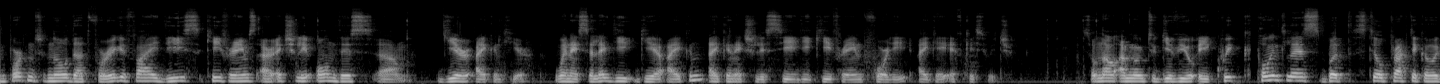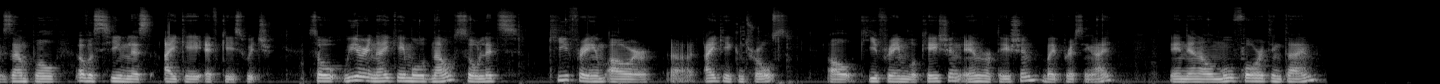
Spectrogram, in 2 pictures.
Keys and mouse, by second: 2.5 click, 3.0 middle click, 3.7-4.0 middle drag, 10.4 middle drag, 10.8 middle click, 18.3 middle click, 19.0 click, 22.2 i, 26.5 click, 28.2 r, 28.4 g.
